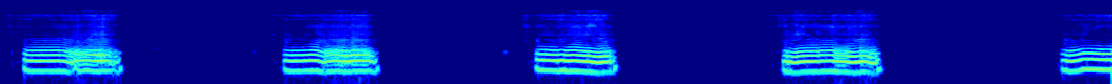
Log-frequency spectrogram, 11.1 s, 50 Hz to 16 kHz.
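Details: Loud, rattling snoring from a sleeping adult (female version), one snore on each breath in at about 24 a minute, with quiet pauses between them.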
